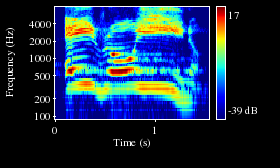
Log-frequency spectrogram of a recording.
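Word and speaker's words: héroïne: Then heroine, O-in, both are separate.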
